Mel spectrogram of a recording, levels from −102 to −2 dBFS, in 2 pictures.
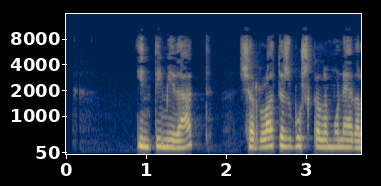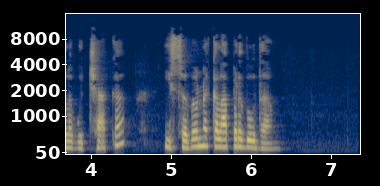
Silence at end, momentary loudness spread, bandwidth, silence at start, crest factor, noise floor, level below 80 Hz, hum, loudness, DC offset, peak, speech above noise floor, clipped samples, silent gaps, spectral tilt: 1.05 s; 9 LU; 9.4 kHz; 0.9 s; 20 dB; -81 dBFS; -80 dBFS; none; -27 LUFS; under 0.1%; -8 dBFS; 55 dB; under 0.1%; none; -5 dB/octave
